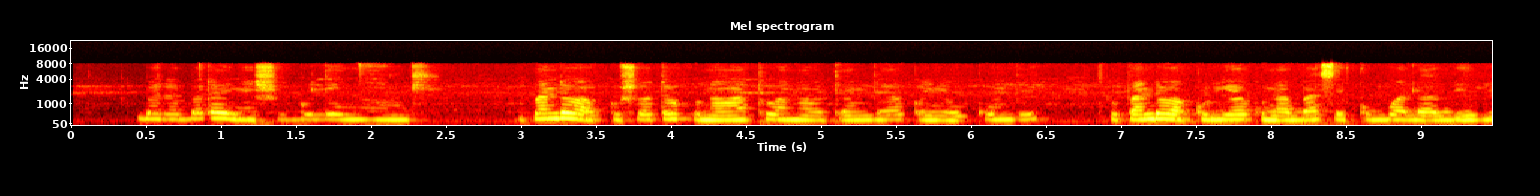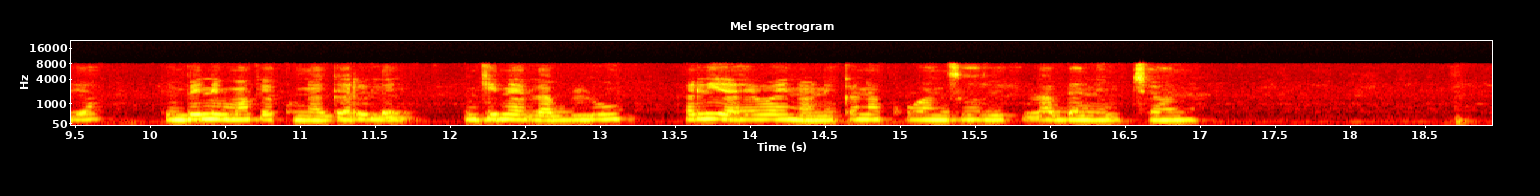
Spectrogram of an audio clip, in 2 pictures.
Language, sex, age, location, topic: Swahili, female, 25-35, Nairobi, government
